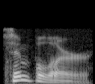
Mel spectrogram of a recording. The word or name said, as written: simpler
